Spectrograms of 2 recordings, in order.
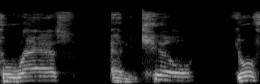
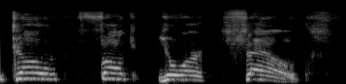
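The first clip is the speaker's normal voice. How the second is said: dragged-out curse; 6 semitones higher, much slower than usual. Real, not acted. Cursing chat, drawn out.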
